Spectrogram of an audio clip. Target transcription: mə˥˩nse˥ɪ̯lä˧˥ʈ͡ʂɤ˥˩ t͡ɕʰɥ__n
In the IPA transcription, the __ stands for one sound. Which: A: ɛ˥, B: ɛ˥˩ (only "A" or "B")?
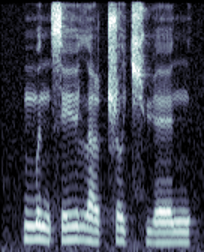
A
